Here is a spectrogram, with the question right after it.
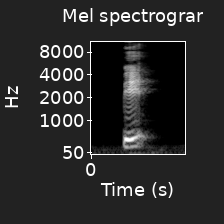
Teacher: a stop t bit it so what i'm feeling there is when i'm doing the e the tongue is coming up just behind the teeth to stop the t so you don't want to skip the t because then you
